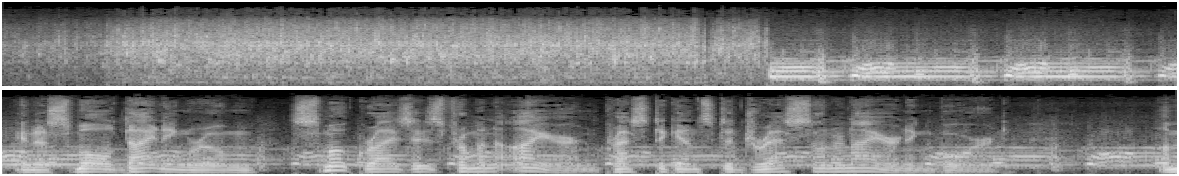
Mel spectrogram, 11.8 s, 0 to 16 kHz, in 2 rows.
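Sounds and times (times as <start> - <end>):
water spilling from an overflowing sink: 0.0 - 3.8
faint tonal music: 3.8 - 11.7
speech: 6.0 - 11.7.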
